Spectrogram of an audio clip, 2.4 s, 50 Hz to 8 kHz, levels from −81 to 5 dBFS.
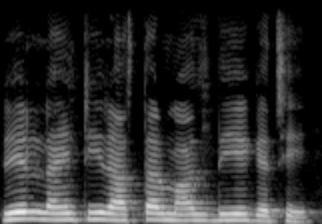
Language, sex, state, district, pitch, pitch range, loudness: Bengali, female, West Bengal, Alipurduar, 220 Hz, 210-230 Hz, -15 LUFS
